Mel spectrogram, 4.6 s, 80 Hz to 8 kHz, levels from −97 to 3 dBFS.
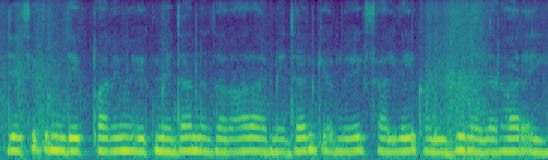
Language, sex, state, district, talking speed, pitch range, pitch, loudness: Hindi, female, Bihar, Katihar, 325 wpm, 190-205 Hz, 195 Hz, -15 LUFS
